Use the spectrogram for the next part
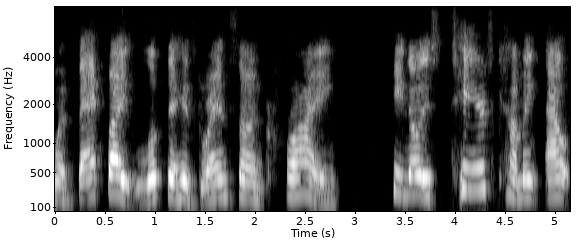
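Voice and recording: Over a quiet background, someone reads aloud in a natural voice with lively intonation.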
